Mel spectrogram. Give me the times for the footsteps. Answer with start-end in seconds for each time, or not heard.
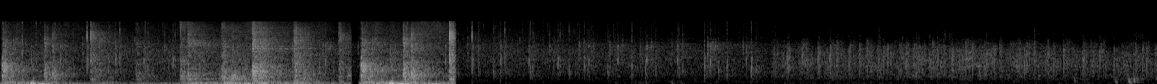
0.0-4.6.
